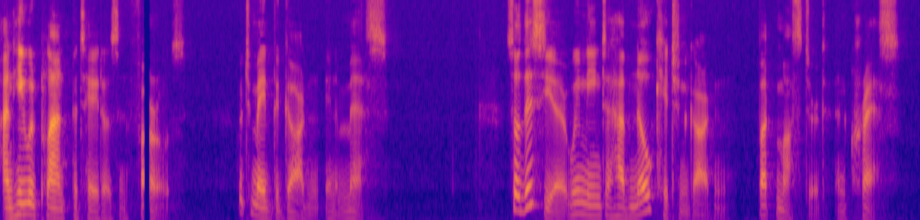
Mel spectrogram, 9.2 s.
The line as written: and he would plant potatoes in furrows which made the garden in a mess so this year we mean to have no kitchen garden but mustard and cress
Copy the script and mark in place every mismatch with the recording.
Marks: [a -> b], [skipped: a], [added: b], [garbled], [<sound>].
and he would plant potatoes in furrows [dropout] which made the garden in a mess so this year we mean to have no kitchen garden but mustard and cress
